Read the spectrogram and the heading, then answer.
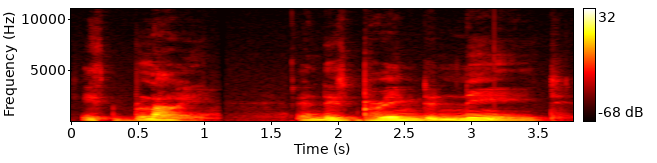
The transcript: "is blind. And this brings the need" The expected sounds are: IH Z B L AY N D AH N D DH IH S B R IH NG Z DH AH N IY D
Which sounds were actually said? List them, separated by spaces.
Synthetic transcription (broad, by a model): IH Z B L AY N AH N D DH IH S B R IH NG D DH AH N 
